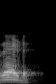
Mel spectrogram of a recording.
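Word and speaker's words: read: अब ये देखें, इसको मैंने रेड पढ़ा है, ये पास्ट फॉर्म है रेड, रीड भी होता है, ये फर्स्ट फॉर्म भी स्पेलिंग यही होती हैं, पढ़ा रीड जाता है।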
